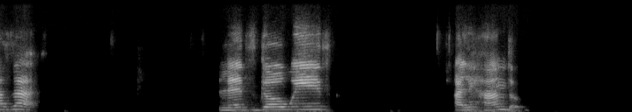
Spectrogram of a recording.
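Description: A woman speaks calmly over an online call, in short phrases.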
